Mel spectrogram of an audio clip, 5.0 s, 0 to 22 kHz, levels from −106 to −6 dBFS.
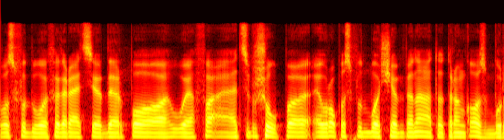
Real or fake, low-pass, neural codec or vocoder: fake; 10.8 kHz; autoencoder, 48 kHz, 32 numbers a frame, DAC-VAE, trained on Japanese speech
